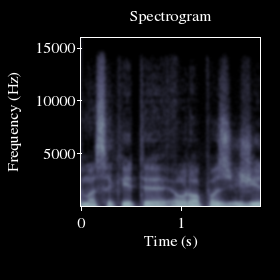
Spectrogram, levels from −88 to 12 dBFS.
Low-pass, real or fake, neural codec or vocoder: 14.4 kHz; fake; autoencoder, 48 kHz, 32 numbers a frame, DAC-VAE, trained on Japanese speech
